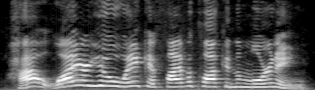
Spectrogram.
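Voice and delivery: amazed high question to a viewer; surprised. Real, not acted. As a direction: sound genuinely startled by the hour. Surprised at viewer awake 5am.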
